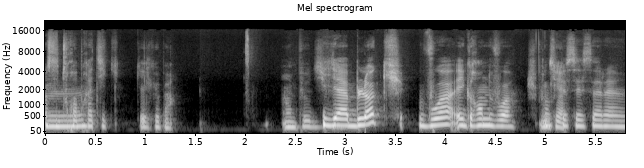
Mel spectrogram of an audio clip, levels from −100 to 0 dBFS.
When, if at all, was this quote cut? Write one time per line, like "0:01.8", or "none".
none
